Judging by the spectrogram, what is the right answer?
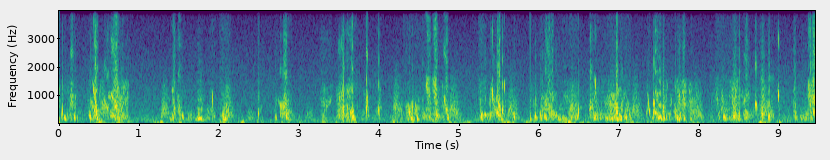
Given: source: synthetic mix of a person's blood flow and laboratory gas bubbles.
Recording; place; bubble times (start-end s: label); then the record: Doppler ultrasound of blood flow; subclavian vein
0.00-0.29 s: bubbles
0.35-0.88 s: bubbles
1.37-1.96 s: bubbles
2.00-2.16 s: bubbles
2.48-2.54 s: bubbles
2.69-2.92 s: bubbles
3.26-3.42 s: bubbles
3.46-3.75 s: bubbles
3.80-3.91 s: bubbles
3.95-4.04 s: bubbles
4.30-4.91 s: bubbles
5.24-5.75 s: bubbles
5.88-6.54 s: bubbles
6.61-7.18 s: bubbles
7.34-8.05 s: bubbles
8.20-9.03 s: bubbles
9.16-9.46 s: bubbles
From the record:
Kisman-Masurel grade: 342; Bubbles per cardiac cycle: rolling drumbeat, 9 or more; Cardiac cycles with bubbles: 100%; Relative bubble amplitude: moderate (0.250 to 0.450); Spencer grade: 3 (all of the cardiac periods contain showers or single bubble signals, but not dominating or overriding the cardiac motion signals); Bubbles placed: anywhere in the cardiac cycle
